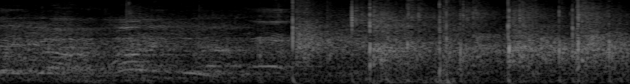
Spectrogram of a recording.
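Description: Scattered, half-hearted clapping from a church audience during an Easter Sunday sermon, a few uneven claps starting up over a murmur of crowd noise and then fading without building into full applause.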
